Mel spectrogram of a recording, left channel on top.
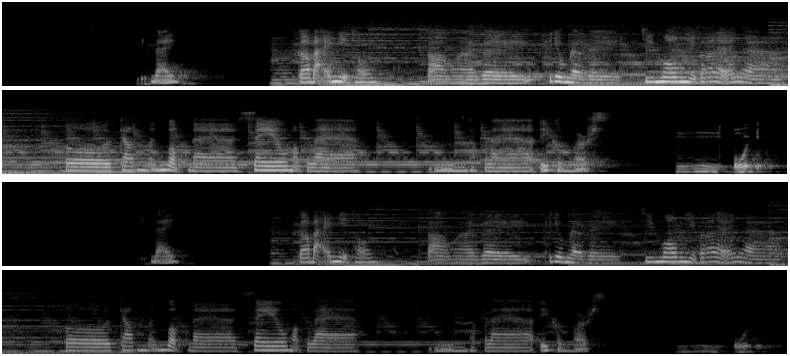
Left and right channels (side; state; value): right; quieter; 10.1 dB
